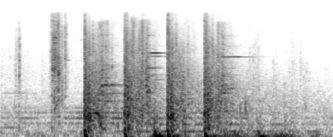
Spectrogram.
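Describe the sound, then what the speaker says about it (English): Heavy gunfire from a big gun in a video game comes in about six sharp, booming bursts spaced roughly half a second apart, moderately loud with no voices over it. "Oh, he's using his big gun."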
